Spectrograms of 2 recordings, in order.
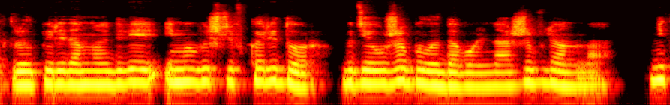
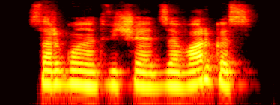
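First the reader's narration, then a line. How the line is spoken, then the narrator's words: Young man scoffing. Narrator (Russian): хмыкнул парень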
